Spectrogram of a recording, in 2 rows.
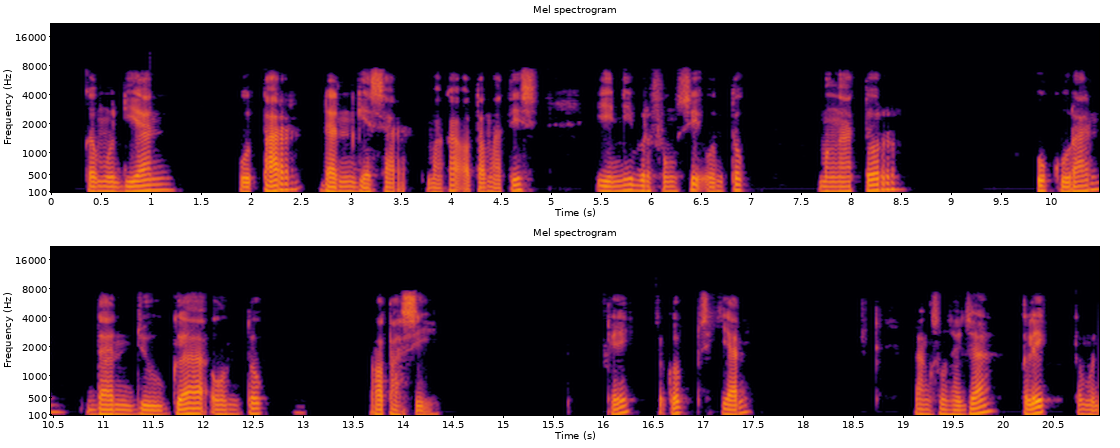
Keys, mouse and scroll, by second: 6.1 shift+click, 17.3 Delete, 18.1 scroll down 1, 19.9 click, 20.2 scroll up 1, 20.7 scroll down 1.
